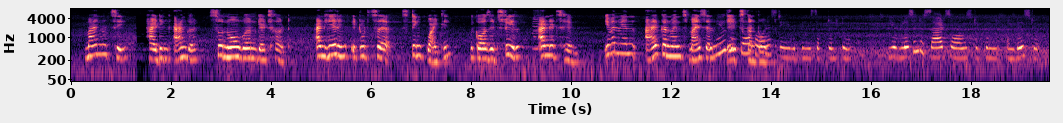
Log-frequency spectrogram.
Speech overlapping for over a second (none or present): present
